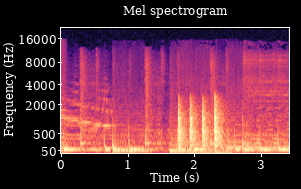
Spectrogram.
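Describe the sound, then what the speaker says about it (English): Knocking on a blocked door in the game Secret Files: Tunguska, a short series of hollow knocks in a quick rhythm, set under loud music from behind the door. "my knocking probably can't be heard"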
